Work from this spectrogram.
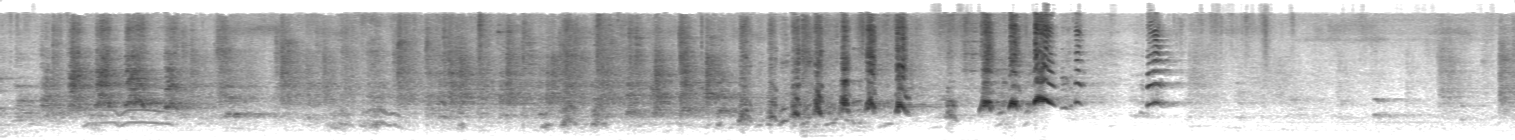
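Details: Captive chimpanzees at Tama Zoo, Japan, screaming as they go back into their sleeping quarters; loud overlapping harsh cries build and rise in pitch into a shrill peak, then break off into a few scattered calls and quiet.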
